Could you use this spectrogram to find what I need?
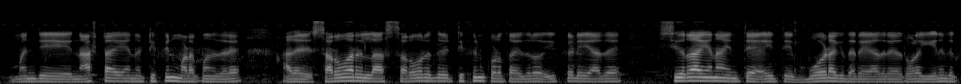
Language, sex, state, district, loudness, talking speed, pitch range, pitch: Kannada, male, Karnataka, Raichur, -37 LUFS, 160 wpm, 130-150 Hz, 135 Hz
